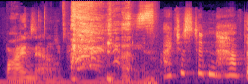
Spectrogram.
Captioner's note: laughs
